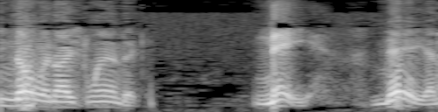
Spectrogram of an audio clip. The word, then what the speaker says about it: nei: Nei. Nei, and how do you spell it? It's N-E-I. Okay, nay. Well, that's understandable over here, right? The yays and nays, and in this case, it's a nay.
